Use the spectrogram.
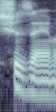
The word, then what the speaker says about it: Shazam: couldn't Kazaam it Shazam I don't care what anyone says the K is not typically pronounced with an SH sound but if you're not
